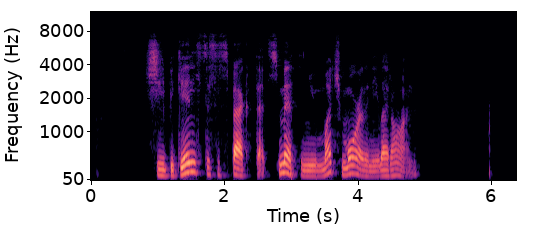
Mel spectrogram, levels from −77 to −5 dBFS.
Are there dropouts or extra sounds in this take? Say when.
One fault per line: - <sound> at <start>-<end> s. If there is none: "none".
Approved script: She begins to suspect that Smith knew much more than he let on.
none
